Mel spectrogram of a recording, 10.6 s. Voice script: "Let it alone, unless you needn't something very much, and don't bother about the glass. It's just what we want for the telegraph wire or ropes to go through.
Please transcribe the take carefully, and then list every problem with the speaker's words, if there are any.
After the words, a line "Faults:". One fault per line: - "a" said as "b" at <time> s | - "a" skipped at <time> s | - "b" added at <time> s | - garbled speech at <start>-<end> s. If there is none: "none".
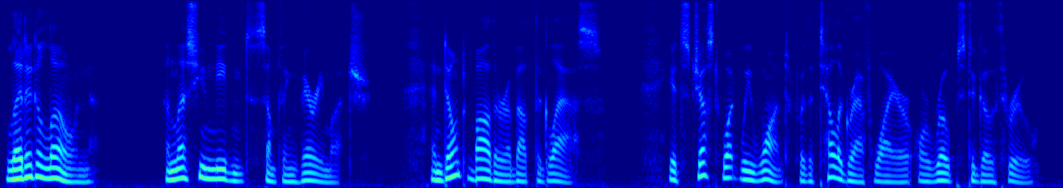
"Let it alone, unless you needn't something very much, and don't bother about the glass. It's just what we want for the telegraph wire or ropes to go through.
Faults:
none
